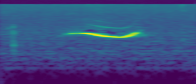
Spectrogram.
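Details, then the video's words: A single clear whistle from a pet African grey parrot still learning to talk: the pure tone slides gently down, then lifts again before stopping, in a quiet room. "African grey talking"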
